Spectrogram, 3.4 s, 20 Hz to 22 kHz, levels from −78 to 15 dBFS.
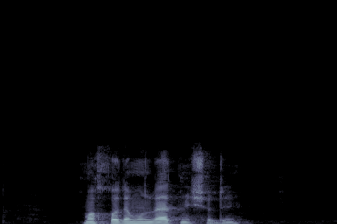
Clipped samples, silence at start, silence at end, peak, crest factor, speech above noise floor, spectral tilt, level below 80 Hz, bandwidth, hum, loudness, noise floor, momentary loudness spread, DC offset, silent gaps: under 0.1%; 0.85 s; 1 s; -4 dBFS; 22 dB; 53 dB; -6 dB/octave; -62 dBFS; 7.8 kHz; none; -23 LUFS; -76 dBFS; 15 LU; under 0.1%; none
